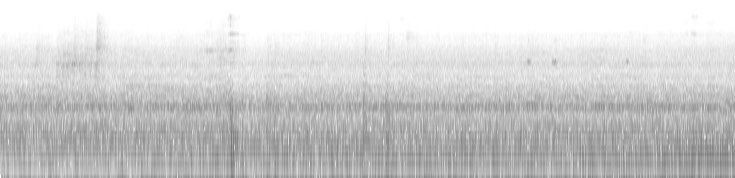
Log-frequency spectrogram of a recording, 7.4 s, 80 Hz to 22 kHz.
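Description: Running noise inside the leading car of a Tobu 50000 series electric train pulling away from a station, a steady rumble with one sharp click from the wheels about two seconds in.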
